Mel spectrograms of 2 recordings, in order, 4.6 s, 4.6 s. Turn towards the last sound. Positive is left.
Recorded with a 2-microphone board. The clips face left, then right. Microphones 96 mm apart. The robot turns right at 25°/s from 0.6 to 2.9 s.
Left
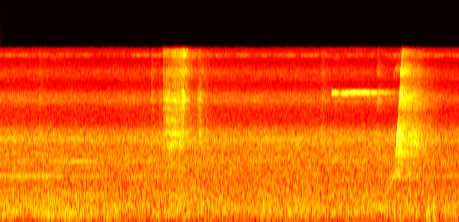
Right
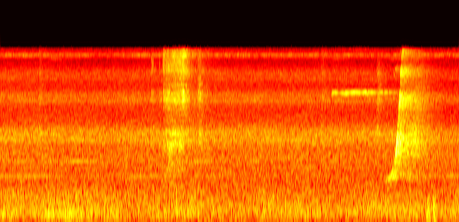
turn(degrees=-50)  # may be behind; listen again after turning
